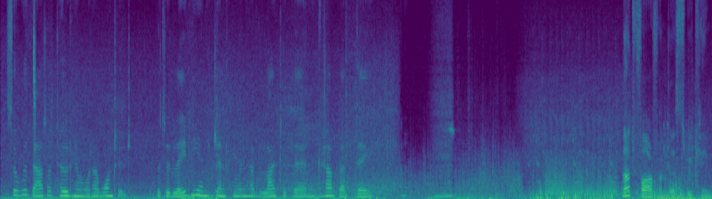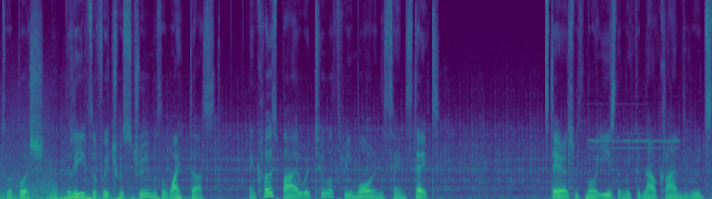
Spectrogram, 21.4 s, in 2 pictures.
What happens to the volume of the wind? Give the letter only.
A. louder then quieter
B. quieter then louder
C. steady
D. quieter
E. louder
A.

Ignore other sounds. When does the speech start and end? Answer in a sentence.
The speech can be heard from 0.1 to 6.1 s, from 9.3 to 17.3 s and from 18.9 to 21.3 s.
